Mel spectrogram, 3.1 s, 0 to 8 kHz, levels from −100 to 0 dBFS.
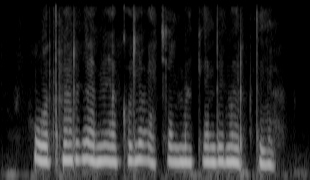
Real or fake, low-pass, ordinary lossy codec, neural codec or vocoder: fake; 7.2 kHz; none; codec, 16 kHz, 2 kbps, FreqCodec, smaller model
